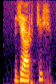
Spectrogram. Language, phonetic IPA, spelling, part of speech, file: Russian, [ˈjarkʲɪj], яркий, adjective, Ru-яркий.ogg
- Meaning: 1. bright, brilliant, emitting or reflecting a large amount of light 2. bright, full, saturated 3. bright, full, saturated: vivid, memorizable 4. gaudy, colorful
